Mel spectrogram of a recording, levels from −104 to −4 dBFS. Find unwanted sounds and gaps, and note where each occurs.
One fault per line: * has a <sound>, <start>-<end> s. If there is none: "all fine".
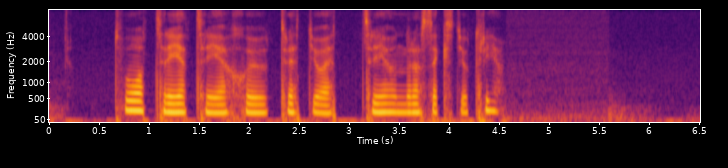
all fine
